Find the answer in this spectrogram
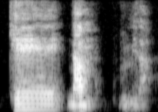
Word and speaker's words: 개남: 개혁 책방 그리고 개혁신학을 읽어주는 남자라고 해가지고 개남입니다. 발음을 잘 하셔야 됩니다. 이런 개 X가 아니고요. 개남입니다.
